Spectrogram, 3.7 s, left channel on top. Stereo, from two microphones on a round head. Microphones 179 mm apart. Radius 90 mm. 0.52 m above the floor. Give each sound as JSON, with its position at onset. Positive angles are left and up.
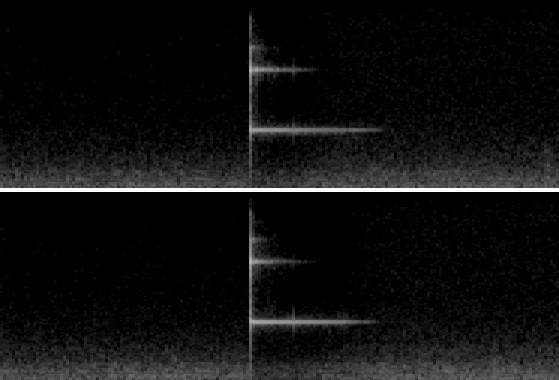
{"t": 1.7, "sound": "a clink", "side_deg": -10, "distance_m": 0.7}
